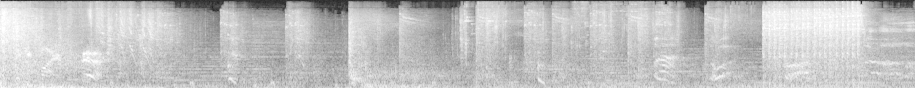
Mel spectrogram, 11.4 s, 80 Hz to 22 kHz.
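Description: Gunfire in the shooter Mass Effect 2 crackles in heavy repeated bursts with mechanical weapon clatter, loud and close, while voices call out over the fighting.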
